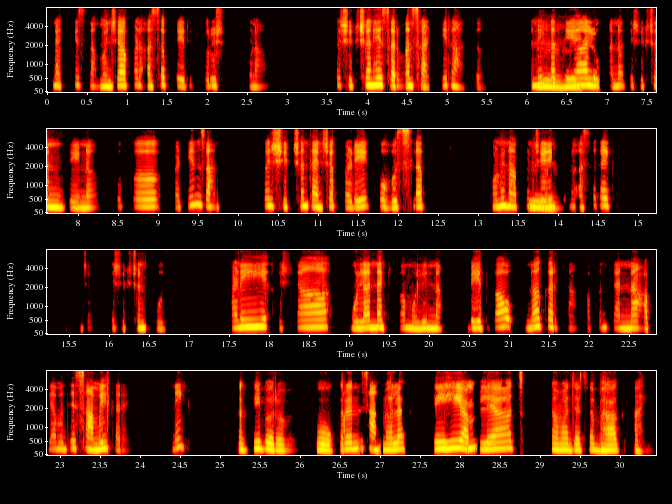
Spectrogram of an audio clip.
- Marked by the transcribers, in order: distorted speech; unintelligible speech; unintelligible speech
- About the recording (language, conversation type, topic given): Marathi, podcast, समावेशक शिक्षण म्हणजे नेमकं काय, आणि ते प्रत्यक्षात कसं राबवायचं?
